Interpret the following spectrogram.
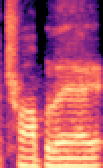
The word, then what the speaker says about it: trompe-l'oeil: The trompe-l'oeil.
